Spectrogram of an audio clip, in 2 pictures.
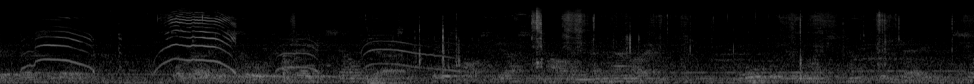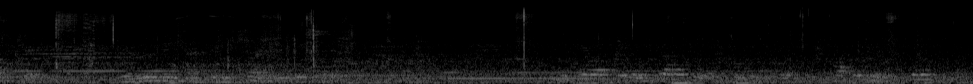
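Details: A cluster of rapid, overlapping kitten mews in the opening seconds, then only handling rustle and low hum, from sleepy kittens whose eyes have just opened.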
